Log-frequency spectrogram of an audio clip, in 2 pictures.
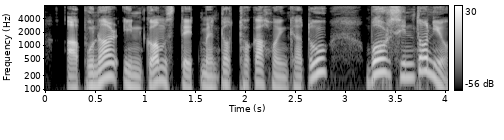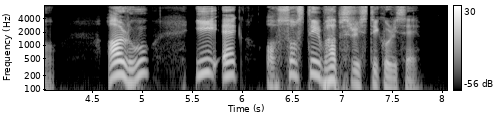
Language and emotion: Assamese, fearful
